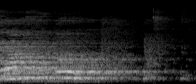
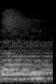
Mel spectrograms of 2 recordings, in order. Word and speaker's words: गंगटोक: तो राजधानी का इसका उत्तर है गंगटोक। हिंदी में इसका उच्चारण हम लोग गंगटोक करते हैं और इंग्लिश में इसे गैंगटॉक बोलते हैं।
